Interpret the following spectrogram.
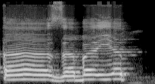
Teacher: اس پر آپ نے جھٹکا نہیں لگانا، تا کو ہلا کر نہیں پڑھنا، اس لیے کہ تا حروف قلقلہ میں نہیں ہے، اسے آپ نے نرمی سے پڑھنا ہے۔ تا کو ادا کرتے وقت زبان کی نوک اوپر والے دانتوں کے مسوڑوں پر لگے گی اور نرمی کے ساتھ لگے گی۔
